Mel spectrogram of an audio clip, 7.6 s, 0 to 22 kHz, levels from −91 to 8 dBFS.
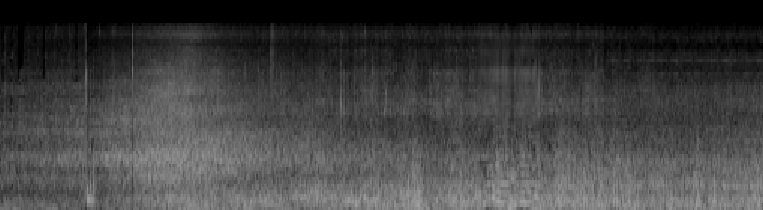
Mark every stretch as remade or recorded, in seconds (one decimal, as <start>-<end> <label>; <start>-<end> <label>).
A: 0.0-4.8 recorded; 4.8-5.4 remade; 5.4-7.6 recorded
